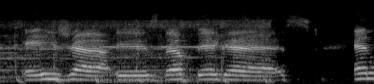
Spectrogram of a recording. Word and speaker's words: Asia: is the biggest and we say it like a ja i'm gonna put that in the chat asia is said like a ja ay ja i don't know why english is really weird heavy heavier the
